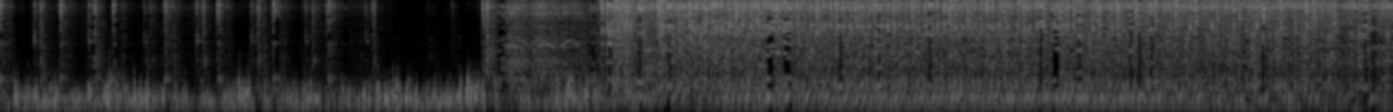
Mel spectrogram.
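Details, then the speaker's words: Truck restarted after adding transmission fluid: it cranks and catches, then runs unevenly with a hissy open-exhaust roar and won't settle into a steady idle, even with the idle kicked up. Rough idle; a vacuum leak is suspected. "Okay, maybe we're not at the idling point yet. We're getting closer. Heat. Okay, we definitely got a vacuum leak someplace."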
